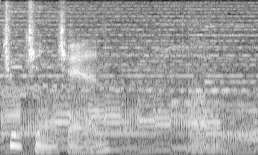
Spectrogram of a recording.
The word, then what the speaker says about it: Tsuchinshan: Comet Tsuchinshan, and I guess depending on your dialect, it could be pronounced Tsuchinshan. But we're looking at the tail of the comet here.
